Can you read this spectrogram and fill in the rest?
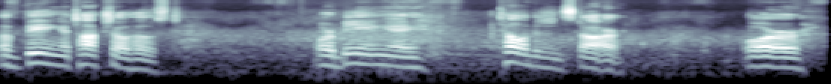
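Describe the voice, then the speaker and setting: A middle-aged man in an unhurried, halting walk-and-talk, speaking at a medium pitch. He is recorded outdoors, with faint ambient and vehicle noise behind him. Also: expressive. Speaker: comic book creator vlogging. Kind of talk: casual walk-and-talk monologue. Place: outdoors, walking along a hilly route.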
